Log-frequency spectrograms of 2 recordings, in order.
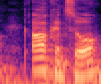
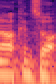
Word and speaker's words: Arkansas: I can't do an Arkansas accent. Also, I'm very angry about Arkansas because I have been pronouncing it Arkansas right up until yesterday. Oh, no. I mean, it 100% reads like Arkansas.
